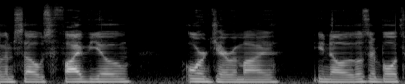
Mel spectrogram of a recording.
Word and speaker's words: Jeremih: And I always thought his name was Jeremiah, but I guess it's pronounced Jeremih.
